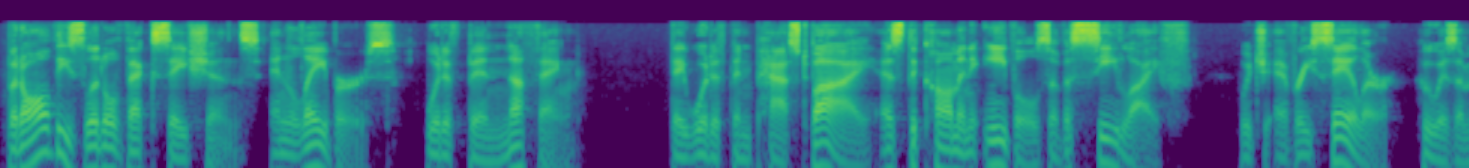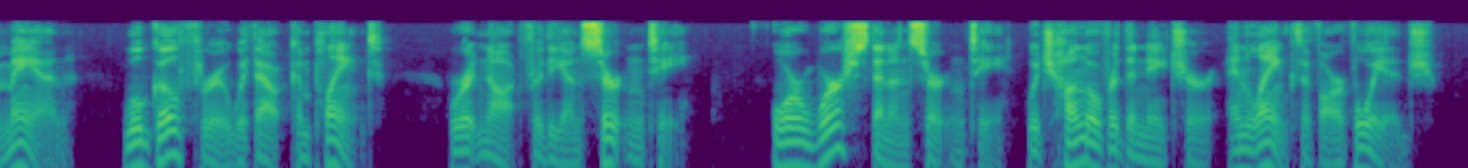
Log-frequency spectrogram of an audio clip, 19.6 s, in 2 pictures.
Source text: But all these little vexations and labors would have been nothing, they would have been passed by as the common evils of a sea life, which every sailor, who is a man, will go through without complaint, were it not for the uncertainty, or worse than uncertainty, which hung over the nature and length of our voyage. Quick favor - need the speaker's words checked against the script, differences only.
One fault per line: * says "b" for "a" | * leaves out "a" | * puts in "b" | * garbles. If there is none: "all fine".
all fine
